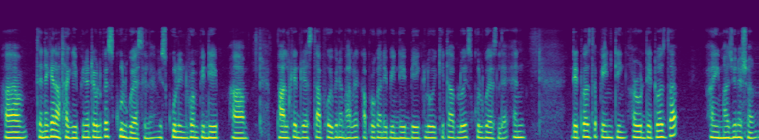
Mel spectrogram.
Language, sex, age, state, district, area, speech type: Assamese, male, 18-30, Assam, Charaideo, urban, spontaneous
